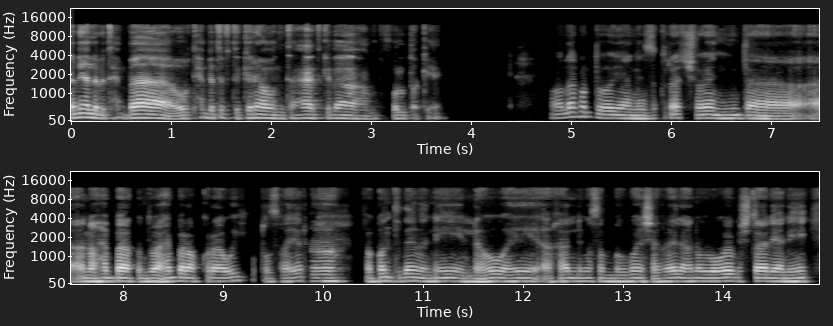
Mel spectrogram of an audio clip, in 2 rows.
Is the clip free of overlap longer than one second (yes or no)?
yes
